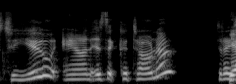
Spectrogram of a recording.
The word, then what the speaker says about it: Kotona: And is it Kotona?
